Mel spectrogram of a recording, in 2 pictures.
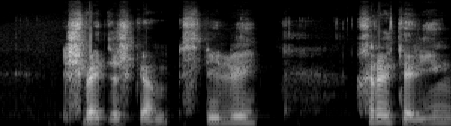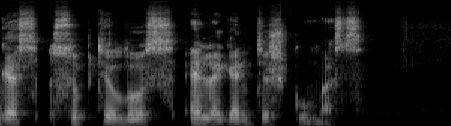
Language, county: Lithuanian, Klaipėda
